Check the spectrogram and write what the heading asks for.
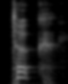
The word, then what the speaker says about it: took: La doble o se pronuncia como una u corta y explosiva. Tok. Took.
